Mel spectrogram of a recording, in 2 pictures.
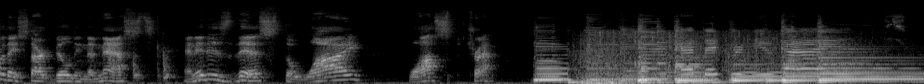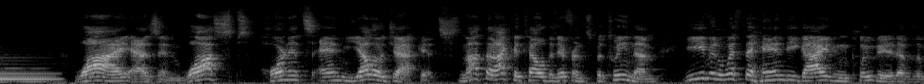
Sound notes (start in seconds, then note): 7.5 voiceover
